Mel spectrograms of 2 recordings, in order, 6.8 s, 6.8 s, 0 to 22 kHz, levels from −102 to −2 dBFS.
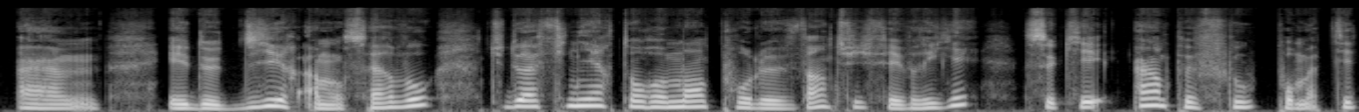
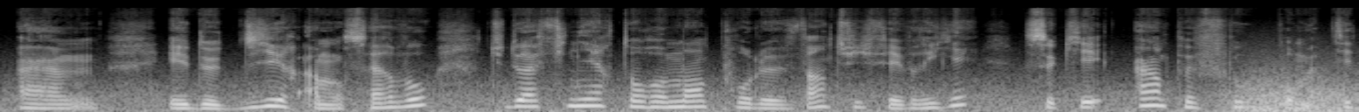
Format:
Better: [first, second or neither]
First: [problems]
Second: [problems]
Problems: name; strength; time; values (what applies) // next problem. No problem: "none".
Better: first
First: none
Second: wind noise on the microphone; occasional gusts; 10 dB below the speech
